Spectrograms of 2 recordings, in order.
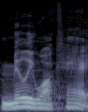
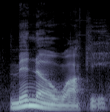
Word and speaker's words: Milwaukee: in the region it might originally have been pronounced more like miley wakey a couple bonus misconceptions there the real pronunciation might be more like minowaki and while alice says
